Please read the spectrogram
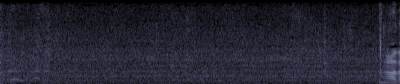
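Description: Faint voices in the first half second over a steady low rumble of outdoor background noise.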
